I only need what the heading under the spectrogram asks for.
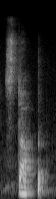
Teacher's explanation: ese sonido de la P no produce acá ninguna vibración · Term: voiceless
